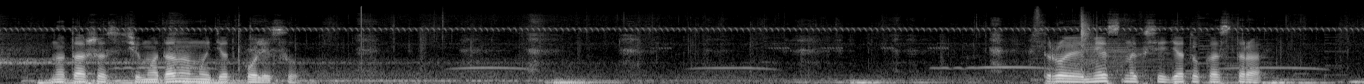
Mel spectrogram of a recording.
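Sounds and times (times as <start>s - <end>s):
soft owl-like calls in a forest: 0.0s - 13.4s
high-pitched insect drone in a forest: 0.0s - 13.6s
low thumps: 0.2s - 9.6s
speech: 0.5s - 3.1s, 10.4s - 12.8s.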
